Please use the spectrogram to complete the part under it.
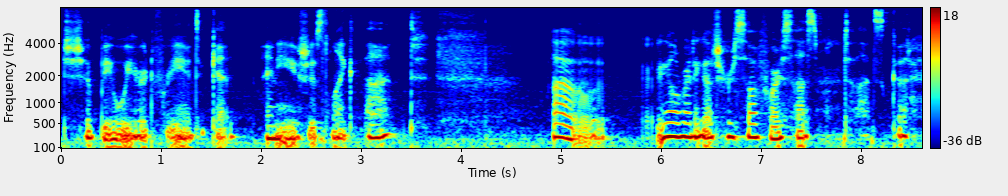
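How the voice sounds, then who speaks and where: Female engineer played by a woman for ASMR robot-repair roleplay; mellow, very creaky whisper, unhurried, mildly curious, thinking aloud. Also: a little high. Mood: calm, musing. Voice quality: breathy whisper with creaky edges. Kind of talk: soft-spoken ASMR roleplay.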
